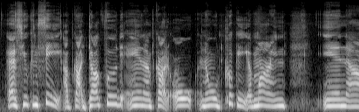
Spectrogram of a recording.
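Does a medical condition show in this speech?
Yes: cerebral palsy; affects standing and balance.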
